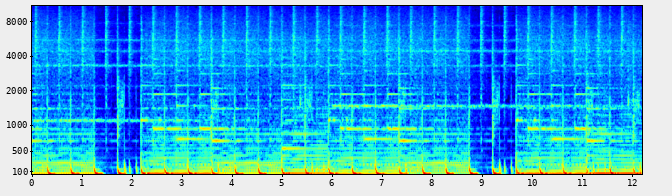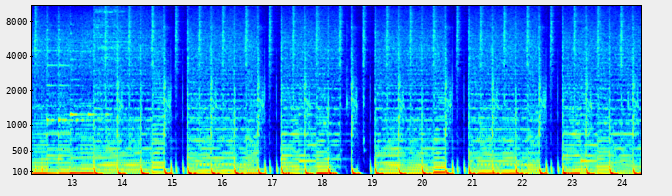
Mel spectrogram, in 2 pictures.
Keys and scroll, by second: 20.9 Escape.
